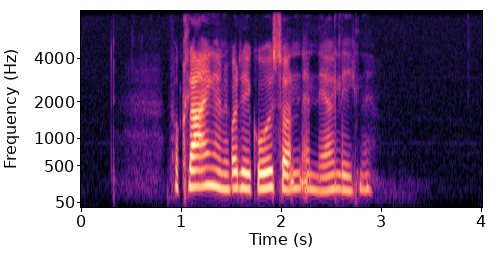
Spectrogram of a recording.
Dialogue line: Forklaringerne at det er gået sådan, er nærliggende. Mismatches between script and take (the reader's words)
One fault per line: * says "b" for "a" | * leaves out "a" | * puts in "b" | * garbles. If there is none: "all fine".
all fine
